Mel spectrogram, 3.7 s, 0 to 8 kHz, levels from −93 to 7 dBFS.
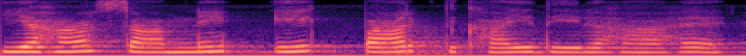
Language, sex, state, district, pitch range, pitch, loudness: Hindi, male, Uttar Pradesh, Lalitpur, 230-260 Hz, 250 Hz, -18 LUFS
